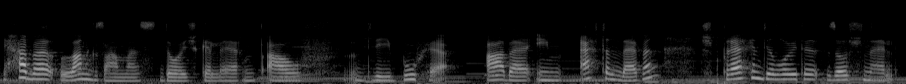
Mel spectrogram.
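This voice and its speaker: A woman's voice: mid-range voice, slow pace, gravelly, muffled recording, soft background music. A young woman whose native languages are Russian and Ukrainian, speaking with an accent in a casual vlog, careful and a little hesitant with fillers. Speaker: vlogger.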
